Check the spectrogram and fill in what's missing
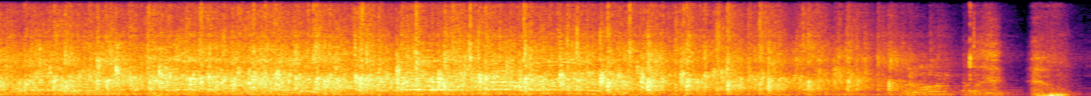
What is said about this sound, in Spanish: ¿Cuánto dan un aplauso al Señor?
